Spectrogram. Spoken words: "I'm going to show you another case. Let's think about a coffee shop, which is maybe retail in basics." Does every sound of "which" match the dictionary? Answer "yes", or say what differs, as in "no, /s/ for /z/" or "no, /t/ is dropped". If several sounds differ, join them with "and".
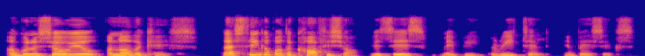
no, /s/ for /tʃ/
